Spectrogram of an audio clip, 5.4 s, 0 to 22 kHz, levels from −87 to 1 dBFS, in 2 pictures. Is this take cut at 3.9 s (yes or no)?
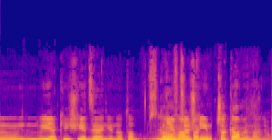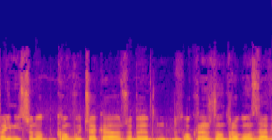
no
